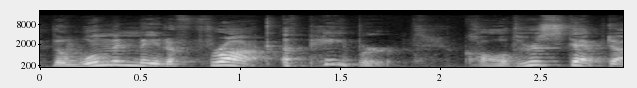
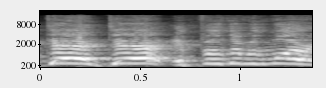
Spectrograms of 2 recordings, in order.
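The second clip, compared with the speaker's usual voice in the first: high, loud frantic calling; panicked daughter; 12 semitones higher, 12 dB louder, faster than usual. Retold or imitated. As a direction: yell for dad in a panic. Daughter voiced calling father.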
